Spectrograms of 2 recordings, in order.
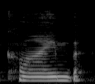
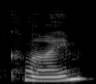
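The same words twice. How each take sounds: First: The final B is pronounced. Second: The final B is silent. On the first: The speaker calls it wrong. "We don't say climb" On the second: The speaker calls it right. "So the B is silent"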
